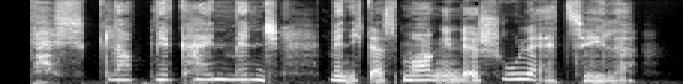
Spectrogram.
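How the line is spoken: Breathy whisper. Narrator (German): hauchte Anna

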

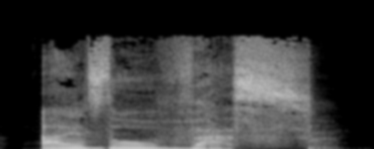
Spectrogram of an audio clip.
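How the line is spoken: Deliberately slow question. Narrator (German): fragte ich betont langsam

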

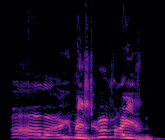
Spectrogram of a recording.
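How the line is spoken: Angry call. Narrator (German): rief ärgerlich

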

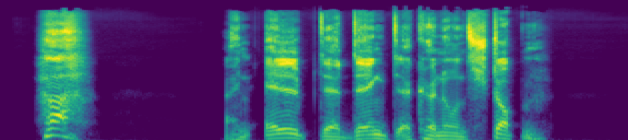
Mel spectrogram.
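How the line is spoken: Mocking leader's shout. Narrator (German): rief der Anführer höhnisch

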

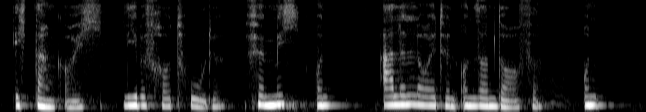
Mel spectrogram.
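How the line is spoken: Hesitant. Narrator (German): setzte ein wenig zögernd hinzu

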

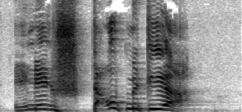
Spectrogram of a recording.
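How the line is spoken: Shout. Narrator (German): schrie Ogareff ihn an

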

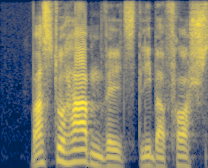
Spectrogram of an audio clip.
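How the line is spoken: Plain. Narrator (German): sagte sie

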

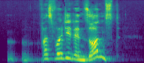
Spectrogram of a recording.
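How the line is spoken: Student calling out. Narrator (German): rief der Student

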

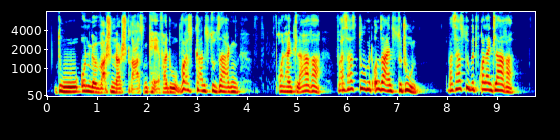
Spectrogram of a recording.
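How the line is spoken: Gruff question. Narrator (German): fragte Sebastian barsch

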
